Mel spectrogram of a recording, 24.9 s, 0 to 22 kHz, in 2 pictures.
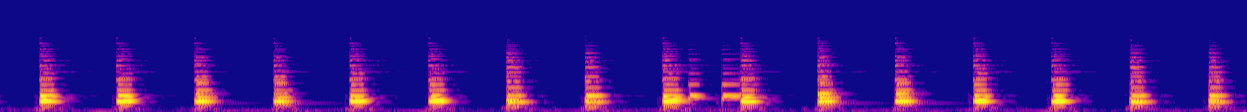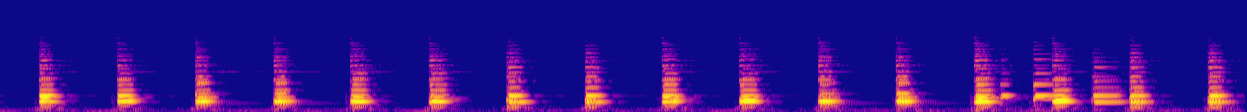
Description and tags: zulu 77 G2 PIANO 3
Roots rasta reggae
rasta, reggae, Roots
